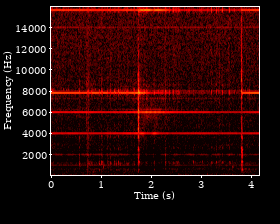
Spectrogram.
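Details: Mercedes Sprinter van that loses power and can't exceed 40 mph uphill, engine running after codes erased; mic close to the intake swirl flap motor: sharp isolated clicks over engine hum and high whine, suspected jammed swirl motor, motor itself possibly good.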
